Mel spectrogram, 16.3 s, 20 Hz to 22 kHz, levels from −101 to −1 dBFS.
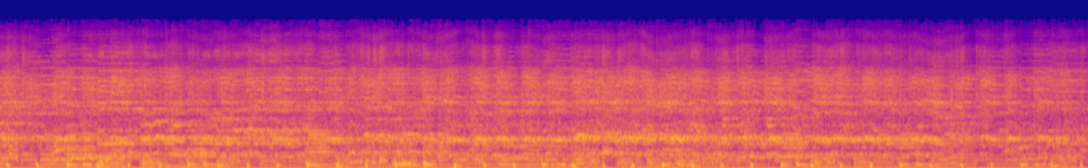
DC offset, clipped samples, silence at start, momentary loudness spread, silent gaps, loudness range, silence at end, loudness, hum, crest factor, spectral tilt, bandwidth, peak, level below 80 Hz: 3%; under 0.1%; 0 s; 3 LU; none; 2 LU; 0 s; -21 LUFS; none; 16 dB; -4.5 dB/octave; 13 kHz; -6 dBFS; -34 dBFS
